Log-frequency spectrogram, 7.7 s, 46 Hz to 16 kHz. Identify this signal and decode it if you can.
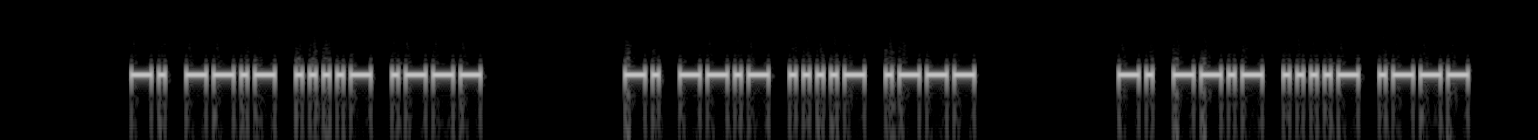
Morse code, heard as a keyed tone, about 36 wpm, 700 Hz. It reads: NQ4J NQ4J NQ4J
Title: USA Call Signs - 4 Characters - Repeated 3x - 35wpm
